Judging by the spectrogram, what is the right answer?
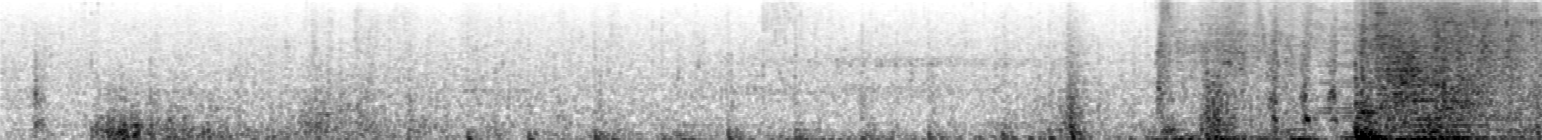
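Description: A thunderstorm rumbles over the Fallow Mire in Dragon Age: Inquisition, with steady rain, scattered low thunder and a loud crack and rolling boom near the end.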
